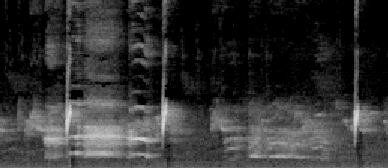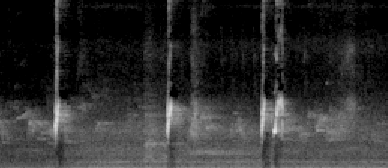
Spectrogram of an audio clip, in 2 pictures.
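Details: Master song of a competition red-whiskered bulbul: short bright whistled notes about every one to one and a half seconds, with some softer warbling in between.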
